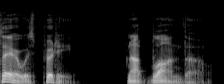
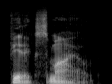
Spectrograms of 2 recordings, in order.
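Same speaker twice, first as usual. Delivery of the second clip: usual speaking voice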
